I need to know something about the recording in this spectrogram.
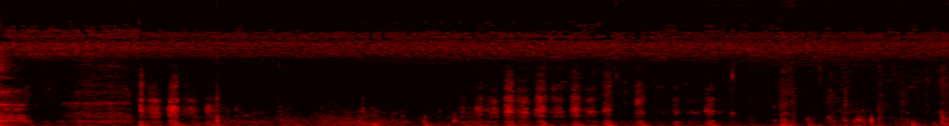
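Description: Near silence: a dog's faint panting, with scattered faint ticks and a steady high insect hum.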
